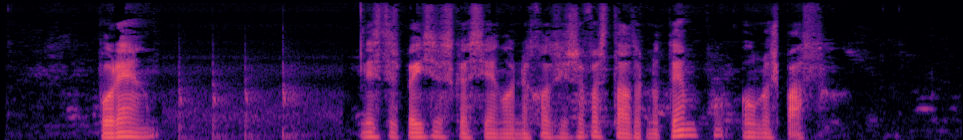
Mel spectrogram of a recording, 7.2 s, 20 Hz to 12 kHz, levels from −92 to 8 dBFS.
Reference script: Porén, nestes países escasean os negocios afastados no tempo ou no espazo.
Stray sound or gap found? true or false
true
